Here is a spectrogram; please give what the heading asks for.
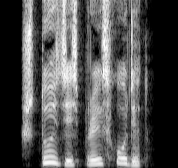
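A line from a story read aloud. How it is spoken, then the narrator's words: Deafening bark. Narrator (Russian): рявкнула я так, что у самой заложила уши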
